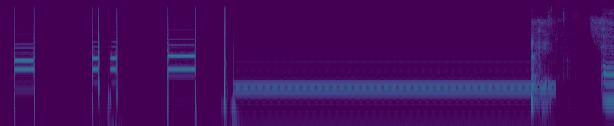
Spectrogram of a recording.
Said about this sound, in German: Äh, ich muss mal ganz kurz ans Telefon gehen.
